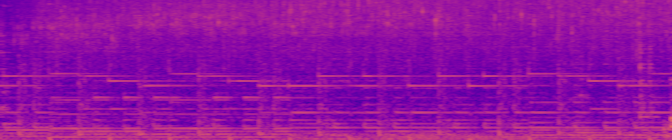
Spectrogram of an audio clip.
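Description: Butter melting with coconut oil in a pan over a low flame, giving a steady, even sizzle throughout, close by with no talking.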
